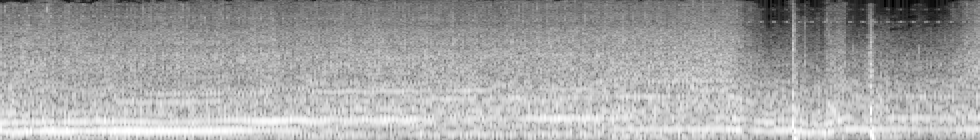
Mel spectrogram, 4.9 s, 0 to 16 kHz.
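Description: A Lamborghini Gallardo engine in Forza Horizon 3 drones steadily at cruising revs, smooth and loud throughout, with a brief dip and a couple of sharp clicks near the end.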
